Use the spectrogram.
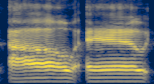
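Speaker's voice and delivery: loud drawn-out "ow" sounds; vowel drill. Shown as a demonstration. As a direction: belt out "ow" like a voice exercise. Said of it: "you practice different sounds".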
